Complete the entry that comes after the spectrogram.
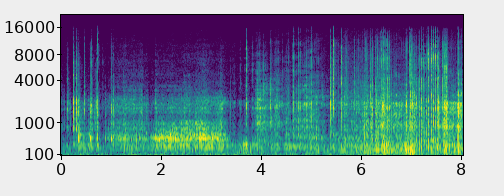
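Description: Long acrylic nails scratch and tap the top of a pink plastic Divoom Times Gate Bluetooth speaker, a hollow housing with a round centre control. Rapid, irregular clicky taps mix with dry scratching and crinkly scraping across the plastic, growing denser and brighter toward the end.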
